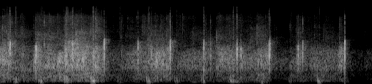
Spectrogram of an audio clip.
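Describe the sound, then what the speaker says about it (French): A live audience at a Paris podcast event breaks into applause, dense clapping that swells and fades in waves, fairly close and filling the room, with no talking over it. "je pense qu'on peut l'applaudir."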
